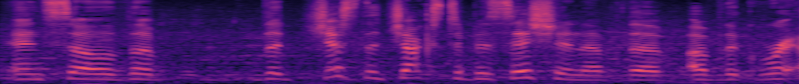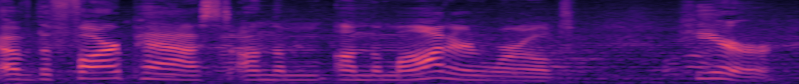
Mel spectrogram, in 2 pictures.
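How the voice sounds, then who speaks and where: A woman's voice: mid-range voice, unhurried, sharp tone. A woman in her fifties from the United States, answering an outdoor street interview into a handheld mic, rambling and thoughtful, searching for words. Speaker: interviewee, traveler on the bus. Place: outdoors at a busy public event. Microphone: handheld mic held by interviewer. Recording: crowd noise behind.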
